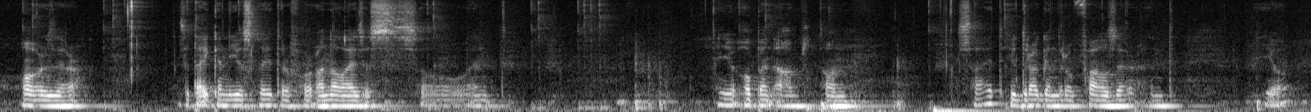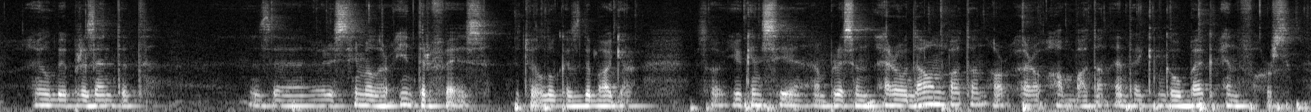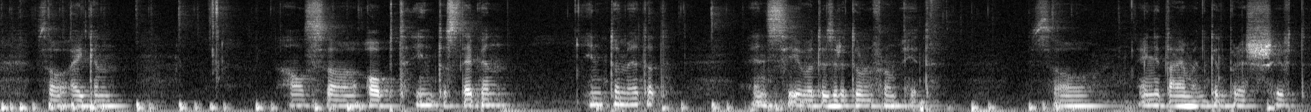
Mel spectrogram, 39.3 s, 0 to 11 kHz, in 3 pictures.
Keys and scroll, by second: 8.2 super+Tab, 18.3 Down, 18.6 Down, 20.0 Down, 20.6 Down, 22.5 Up, 23.4 Up, 23.8 Up, 24.4 Down, 25.1 Down, 25.6 Up, 26.1 Down, 26.7 Down, 27.1 Down, 32.2 Right, 32.9 Down, 33.4 Down, 36.0 Down, 36.5 Down.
